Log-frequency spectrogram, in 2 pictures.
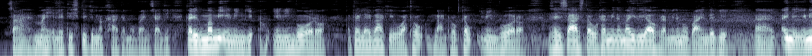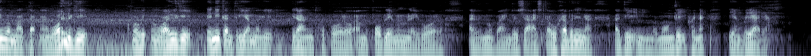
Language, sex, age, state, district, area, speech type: Manipuri, male, 30-45, Manipur, Kakching, rural, spontaneous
